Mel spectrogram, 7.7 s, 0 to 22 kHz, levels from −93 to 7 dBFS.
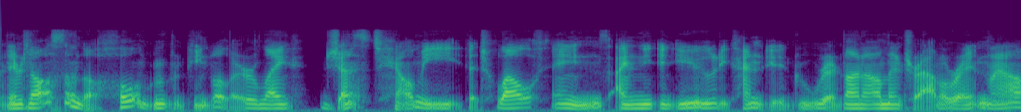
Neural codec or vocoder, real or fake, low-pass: autoencoder, 22.05 kHz, a latent of 192 numbers a frame, VITS, trained on many speakers; fake; 7.2 kHz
